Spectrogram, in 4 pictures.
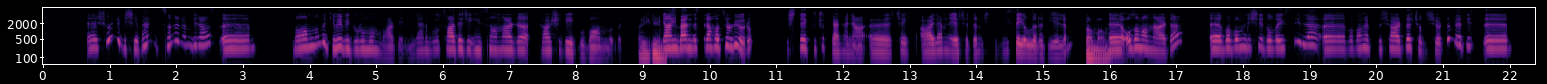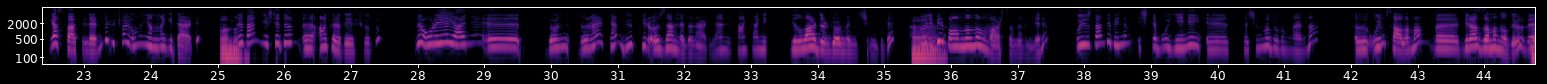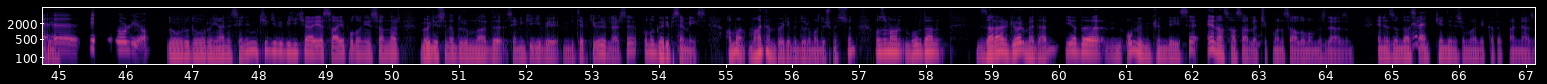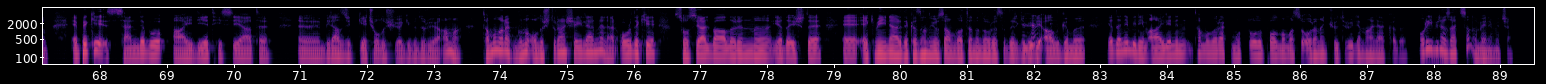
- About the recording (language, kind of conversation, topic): Turkish, advice, Yeni bir şehre taşınmaya karar verirken nelere dikkat etmeliyim?
- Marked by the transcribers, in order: other background noise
